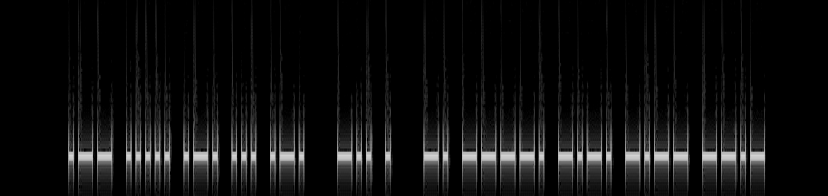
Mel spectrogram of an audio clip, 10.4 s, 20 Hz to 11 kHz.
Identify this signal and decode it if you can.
Morse code, heard as a keyed tone, about 21 wpm, 700 Hz. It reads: W5RSR DE N9CYQ
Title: USA Callsign DE Callsign - 5 Characters - 20wpm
